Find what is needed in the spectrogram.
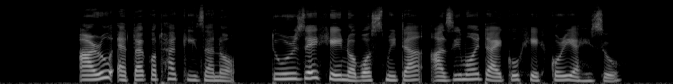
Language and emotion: Assamese, neutral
